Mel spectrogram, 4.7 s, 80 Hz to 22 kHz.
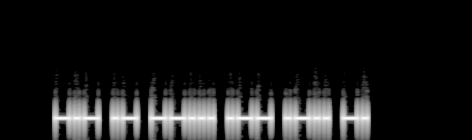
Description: Morse code, heard as a keyed tone, about 25 wpm, 700 Hz. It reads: KA7WLN
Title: USA Call Signs - 6 Characters - 4x Character Spacing - 25wpm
